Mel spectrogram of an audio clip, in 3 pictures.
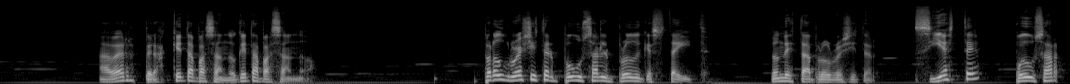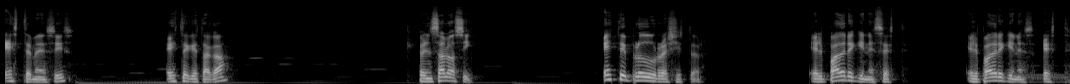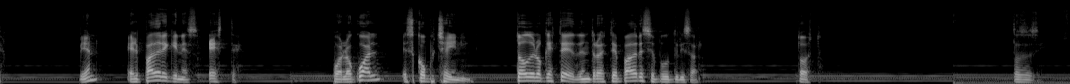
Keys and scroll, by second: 7.7 Escape, 9.6 k, 10.3 Escape, 11.1 shift+v, 14.3 Escape, 15.7 j, 16.6 k, 17.7 shift+v, 18.3 Escape, 18.9 k, 19.7 shift+v, 20.1 Escape, 20.3 k, 21.2 shift+v, 22.4 Escape, 22.6 k, 23.8 shift+v, 26.1 Escape, 26.5 j, 27.0 j, 28.9 Escape.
